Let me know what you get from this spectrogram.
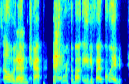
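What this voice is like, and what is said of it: Put-on British accent. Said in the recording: “usually has a British accent, dude”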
